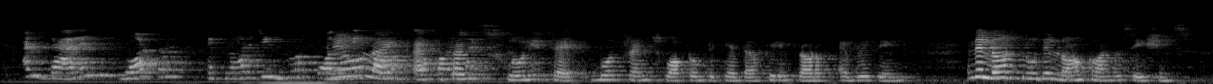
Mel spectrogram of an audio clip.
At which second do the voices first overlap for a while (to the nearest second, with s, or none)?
3 s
